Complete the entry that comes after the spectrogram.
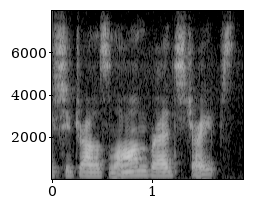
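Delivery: plain reading voice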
